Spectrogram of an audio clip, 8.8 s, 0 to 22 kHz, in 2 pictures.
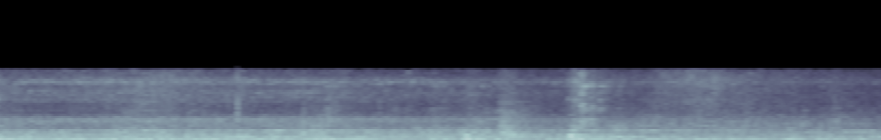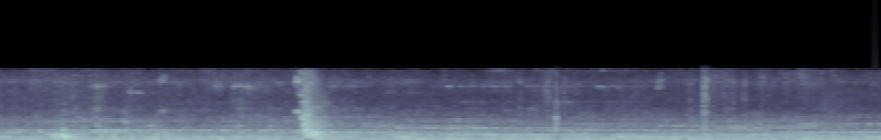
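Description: Bombardier M5000 Metrolink tram running past at low speed on street track: a low rumble with a few sharp clicks of the wheels over rail joints, then a whine that dips and rises again in the second half.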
